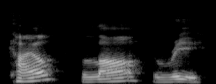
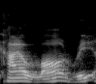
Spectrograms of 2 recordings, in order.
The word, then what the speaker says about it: Kyle Lowry: Kyle Lowry. Is it Kyle Lowry? I pronounce it Kyle Lowry.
